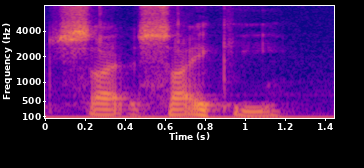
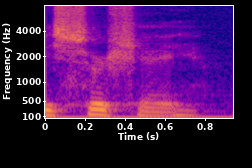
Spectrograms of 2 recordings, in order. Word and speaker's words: psuche: Some people pronounce it psyche, but actually it should be psuche.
